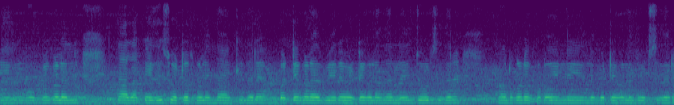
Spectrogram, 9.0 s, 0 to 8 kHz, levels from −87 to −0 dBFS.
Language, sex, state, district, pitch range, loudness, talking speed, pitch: Kannada, female, Karnataka, Belgaum, 205-210 Hz, -35 LUFS, 115 wpm, 210 Hz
